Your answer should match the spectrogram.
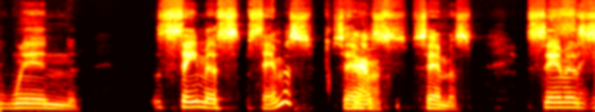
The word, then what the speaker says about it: Samus: things it's like when Samus Samus Sam Samus Samus it's literally the name Sam with an us Samus Samus yeah I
